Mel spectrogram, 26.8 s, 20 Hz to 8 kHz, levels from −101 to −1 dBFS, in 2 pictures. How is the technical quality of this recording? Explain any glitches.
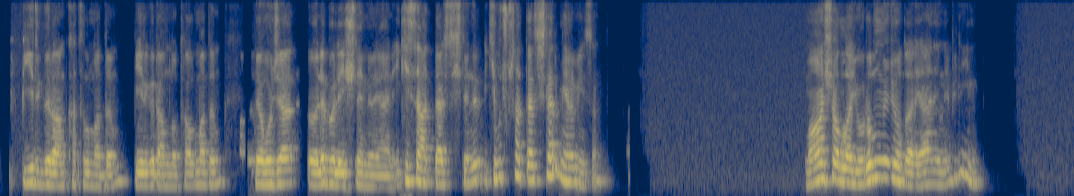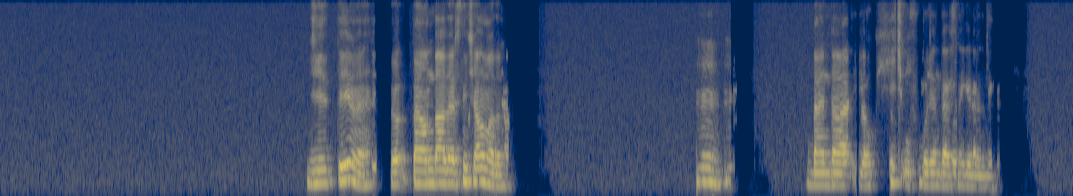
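The speech is compromised by two recurring call-path faults. The background keeps dropping out, and a delayed second copy of the speech trails behind. Nothing is heard above 8 kHz, which fits the call's microphone processing.

Background gated by the echo canceller occurs from 0.0 to 8.12 s, from 11.29 to 12.81 s, and from 18.16 to 26.35 s. The room sound dips by as much as about 40 dB, then returns. Within those spans the gaps add up to roughly three seconds, one and a half seconds, and two seconds. The canceller hears the loudspeaker playing and clamps the microphone down hard. Ambience vanishes with it, and the silence sounds unnaturally dead.

A quieter repeat of the speech follows behind it from 0.1 to 10.9 s. It lags by 468 ms and sits about 10 dB below the main speech. It returns from 18.06 to 25.94 s, now 347 ms late and louder, about 5 dB down. 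The likely cause is an echo leak. Someone's loudspeaker fed the microphone, and their echo canceller failed to strip it all. The residue travelled back as an audible echo.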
